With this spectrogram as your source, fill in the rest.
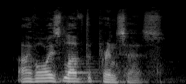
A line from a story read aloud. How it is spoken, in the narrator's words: she said sadly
